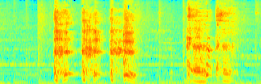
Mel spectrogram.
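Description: A close, fairly loud bout of coughing: three harsh coughs in quick succession, a short pause, then two more. No one speaks.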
